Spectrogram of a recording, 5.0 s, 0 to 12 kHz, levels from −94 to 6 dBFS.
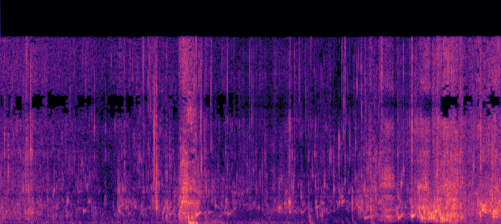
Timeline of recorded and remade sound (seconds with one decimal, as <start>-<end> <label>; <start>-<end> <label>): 0.0-2.4 recorded; 2.4-2.9 remade; 2.9-3.8 recorded; 3.8-4.4 remade; 4.4-5.0 recorded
